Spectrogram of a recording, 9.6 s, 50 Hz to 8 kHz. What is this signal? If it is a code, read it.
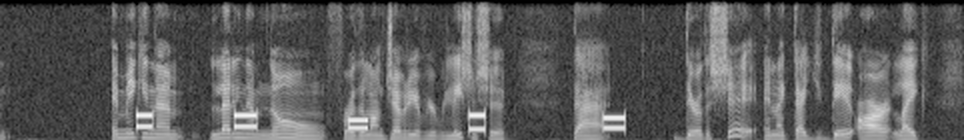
DTMF, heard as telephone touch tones, dialled by hand, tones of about 190 ms, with speech in English. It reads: 9 9 4 3 5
